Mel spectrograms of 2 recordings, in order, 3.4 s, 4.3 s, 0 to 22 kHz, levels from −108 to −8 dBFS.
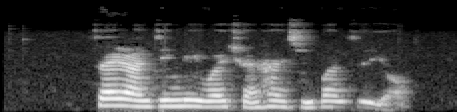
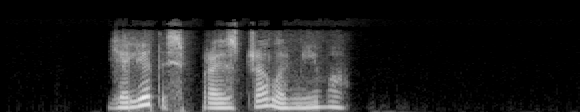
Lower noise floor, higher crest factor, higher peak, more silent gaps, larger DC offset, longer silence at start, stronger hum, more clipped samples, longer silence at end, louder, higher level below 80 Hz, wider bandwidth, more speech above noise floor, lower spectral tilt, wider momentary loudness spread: second, -71 dBFS vs under -90 dBFS; about the same, 18 dB vs 20 dB; first, -2 dBFS vs -10 dBFS; neither; neither; about the same, 0.75 s vs 0.8 s; neither; neither; second, 0.4 s vs 1.75 s; first, -18 LUFS vs -27 LUFS; about the same, -68 dBFS vs -66 dBFS; about the same, 9 kHz vs 9.8 kHz; second, 54 dB vs over 63 dB; about the same, -6 dB/octave vs -5 dB/octave; second, 11 LU vs 14 LU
